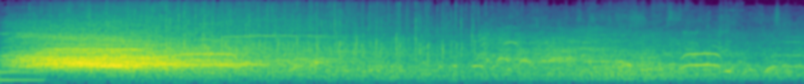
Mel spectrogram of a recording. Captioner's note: crowd cheering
